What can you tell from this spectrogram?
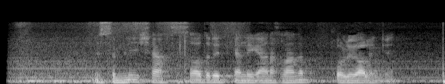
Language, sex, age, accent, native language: Uzbek, male, 18-24, Jizzax, Uzbek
